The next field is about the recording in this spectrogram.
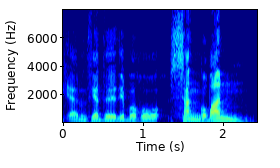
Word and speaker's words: Saint-Gobain: Bienvenidos, bienvenidos, Sangoban. – Sangoban. – Lo vas a ver escrito Saint-Gobain, porque vienen de Francia, pero se pronuncia Sangoban.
